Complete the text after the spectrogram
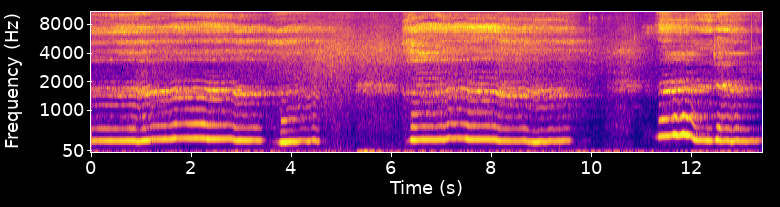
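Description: A young woman sings long, slow held notes softly and close by.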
